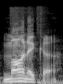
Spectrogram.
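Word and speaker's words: Monika: It's Mon, like Pokemon, and Ika, Monica.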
